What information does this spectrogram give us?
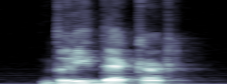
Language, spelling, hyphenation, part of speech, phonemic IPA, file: Dutch, driedekker, drie‧dek‧ker, noun, /ˈdriˌdɛ.kər/, Nl-driedekker.ogg
- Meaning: 1. triplane 2. three-decker (three-decked warship)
